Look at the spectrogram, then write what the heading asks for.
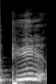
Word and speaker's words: pull: Isa tu peux répéter un pull attention faut bien dire le U ok il ça vas-y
